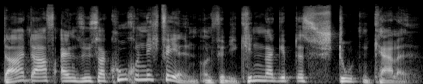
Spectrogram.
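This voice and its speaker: A man's voice: fairly high pitch, wildly swooping pitch, normal speed, a bit bright, voice pushed up, exaggerated voice. A man voicing a friendly, generous male baker in a storybook, speaking eagerly. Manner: eager, chiming-in speech.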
